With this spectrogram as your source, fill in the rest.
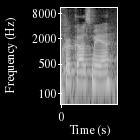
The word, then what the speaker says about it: Crocosmia: No, crocosmia.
